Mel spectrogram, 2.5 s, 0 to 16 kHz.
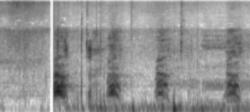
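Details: Finnish Hound barking during a raccoon dog hunt on 27 August 2022, the day the hunting season opened. Four short, loud barks come at uneven intervals over a couple of seconds.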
